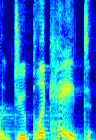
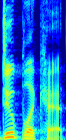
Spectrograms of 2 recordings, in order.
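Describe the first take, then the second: First: The last syllable has a full 'ate' sound. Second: The last syllable has a short 'it' sound. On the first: To make a copy. "It's the verb to make a copy" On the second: A copy. "it's pronounced that short way, right? It"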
